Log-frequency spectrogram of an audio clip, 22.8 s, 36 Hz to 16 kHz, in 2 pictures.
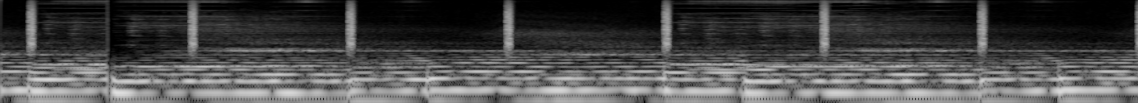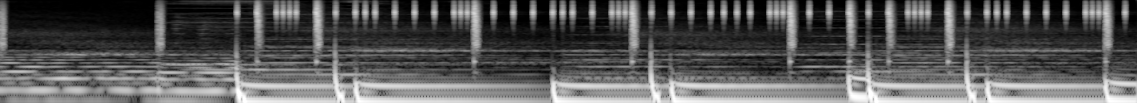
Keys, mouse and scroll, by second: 1.1-1.6 scroll down 1, 2.8 click, 3.1-3.5 scroll up 1, 3.5-3.8 scroll down 1, 3.8-5.0 drag, 5.0 right click, 5.2 click, 5.3 scroll down 1, 5.6-6.0 scroll up 1, 6.8 click, 7.1 scroll up 1, 7.9 click, 9.3 click, 9.6-10.2 scroll down 2, 9.8 Escape, 10.2 scroll up 1, 10.4 space, 10.8-12.6 drag, 12.6 right click, 12.8-13.5 scroll down 1, 13.5 click, 14.9 scroll down 1, 15.1-15.4 scroll up 1, 16.9 click, 17.2 scroll up 1, 17.5-18.7 drag, 18.7 Delete, 18.9-19.3 scroll up 1, 19.3 click, 19.6 Delete, 20.1 click, 20.4 Delete, 20.5 scroll down 1, 20.7 click, 21.5-21.9 scroll down 1, 22.2 click.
